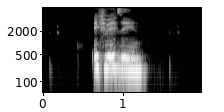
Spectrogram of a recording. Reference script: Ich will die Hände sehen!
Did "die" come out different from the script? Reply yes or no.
yes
